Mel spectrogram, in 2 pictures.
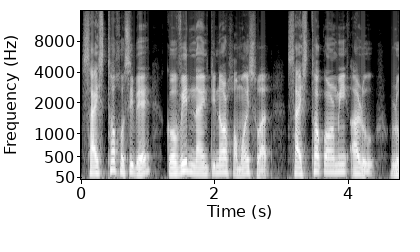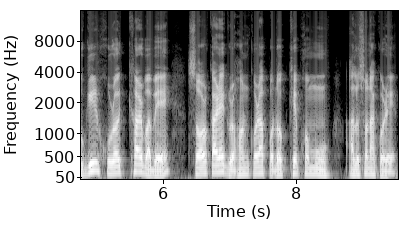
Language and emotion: Assamese, neutral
